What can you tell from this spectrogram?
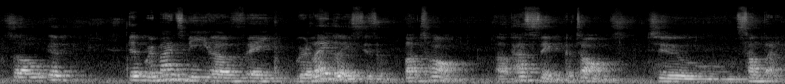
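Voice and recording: A fairly high-pitched male voice, dark and mellow in tone, at a fairly slow pace with few pauses, ordinary pitch variation and audible room echo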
